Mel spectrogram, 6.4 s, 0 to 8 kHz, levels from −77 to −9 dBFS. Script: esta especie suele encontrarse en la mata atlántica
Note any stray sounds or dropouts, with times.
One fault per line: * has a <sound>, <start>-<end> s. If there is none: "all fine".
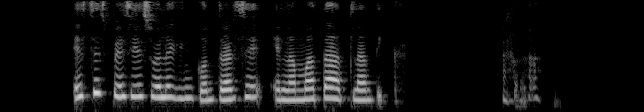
* has a laugh, 5.0-5.6 s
